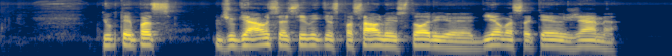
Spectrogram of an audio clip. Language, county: Lithuanian, Vilnius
